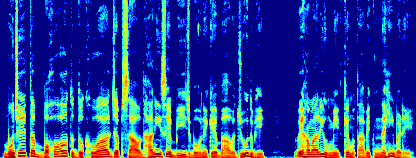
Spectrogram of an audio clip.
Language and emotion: Hindi, sad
